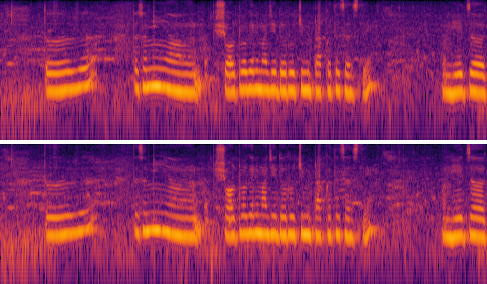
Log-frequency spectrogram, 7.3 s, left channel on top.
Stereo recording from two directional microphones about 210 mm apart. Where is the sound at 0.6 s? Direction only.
10° left (ahead or behind).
